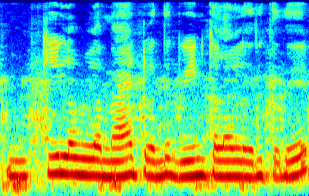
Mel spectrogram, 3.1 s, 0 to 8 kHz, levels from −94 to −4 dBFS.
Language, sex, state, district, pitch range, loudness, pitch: Tamil, female, Tamil Nadu, Kanyakumari, 200-220 Hz, -11 LUFS, 205 Hz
